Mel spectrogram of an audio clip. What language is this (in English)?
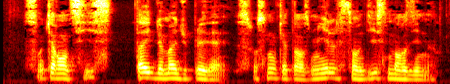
French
